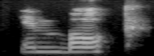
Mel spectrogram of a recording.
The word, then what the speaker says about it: Imbolc: Happy Imbolc. I don't know if that's, everybody says it a little different. Imbolc.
